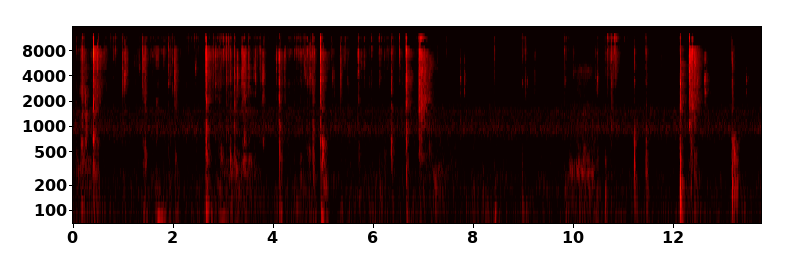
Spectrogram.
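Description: A thin remaining piece of a solid green striped bar soap is cut with a craft knife while held with long white nails. Many quick, crisp crunching and cracking snaps sound bright and dry, with quieter scraping between them. A steady low hiss runs underneath throughout.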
